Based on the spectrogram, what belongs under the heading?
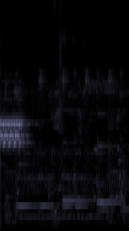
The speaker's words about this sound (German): So, jetzt klingelt hier das Telefon. Ich kann jetzt nicht rangehen.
